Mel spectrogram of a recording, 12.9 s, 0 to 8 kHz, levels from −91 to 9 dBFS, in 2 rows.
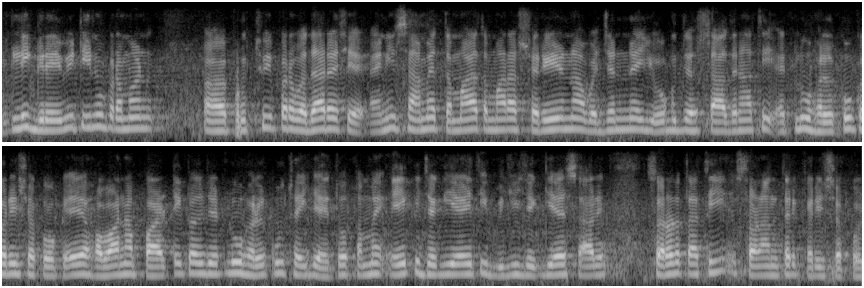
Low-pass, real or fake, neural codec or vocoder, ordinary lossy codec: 7.2 kHz; fake; codec, 16 kHz, 16 kbps, FunCodec, trained on LibriTTS, 50 frames a second; Opus, 24 kbps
